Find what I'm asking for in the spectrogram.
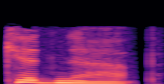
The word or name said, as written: kidnap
